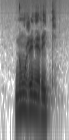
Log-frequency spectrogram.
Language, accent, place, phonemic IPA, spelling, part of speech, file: French, France, Lyon, /nɔ̃ ʒe.ne.ʁik/, nom générique, noun, LL-Q150 (fra)-nom générique.wav
- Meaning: generic name (the first word in a binominal name, which identifies the genus of the lifeform considered)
